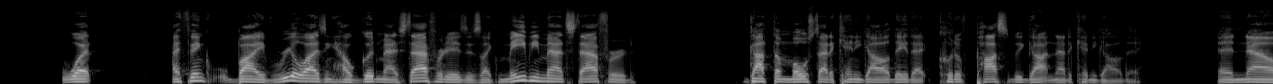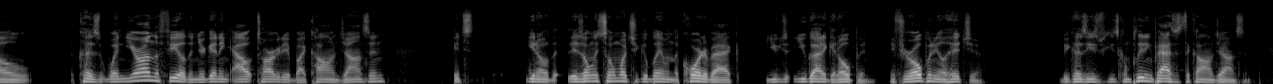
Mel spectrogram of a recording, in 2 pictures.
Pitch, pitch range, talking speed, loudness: 120 Hz, 110-130 Hz, 190 wpm, -29 LUFS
